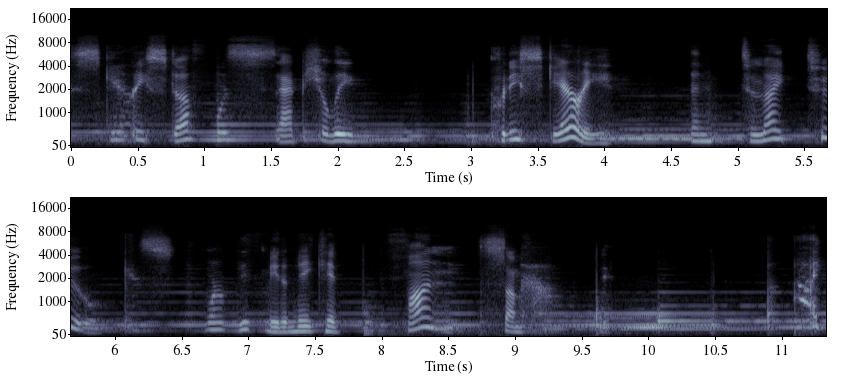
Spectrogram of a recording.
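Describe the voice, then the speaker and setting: A woman voicing a wistful young female robot character in an animated series. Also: on the low side, slow pace, pauses often. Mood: wistful, subdued. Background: clear background music.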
